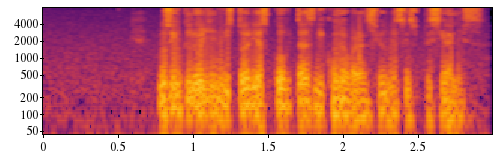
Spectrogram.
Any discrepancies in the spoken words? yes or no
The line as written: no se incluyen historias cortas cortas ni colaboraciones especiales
yes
